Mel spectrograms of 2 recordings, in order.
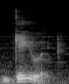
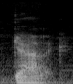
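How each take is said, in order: First: It uses the pronunciation common outside Scotland. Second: It uses the native Scottish pronunciation. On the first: "If you live in the United States or another country outside of Scotland, you might see this word and pronounce it" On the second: "using the native pronunciation"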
